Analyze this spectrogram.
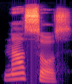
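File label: "насос", Komi, female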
